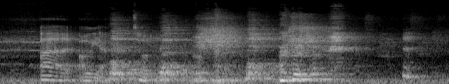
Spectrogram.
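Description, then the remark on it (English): The next-door neighbour's dog barks and whimpers in the background, a few short yelps and whines mixed with murmuring voices, moderately loud. “My next door neighbor, Pups. Dogs are the best.”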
